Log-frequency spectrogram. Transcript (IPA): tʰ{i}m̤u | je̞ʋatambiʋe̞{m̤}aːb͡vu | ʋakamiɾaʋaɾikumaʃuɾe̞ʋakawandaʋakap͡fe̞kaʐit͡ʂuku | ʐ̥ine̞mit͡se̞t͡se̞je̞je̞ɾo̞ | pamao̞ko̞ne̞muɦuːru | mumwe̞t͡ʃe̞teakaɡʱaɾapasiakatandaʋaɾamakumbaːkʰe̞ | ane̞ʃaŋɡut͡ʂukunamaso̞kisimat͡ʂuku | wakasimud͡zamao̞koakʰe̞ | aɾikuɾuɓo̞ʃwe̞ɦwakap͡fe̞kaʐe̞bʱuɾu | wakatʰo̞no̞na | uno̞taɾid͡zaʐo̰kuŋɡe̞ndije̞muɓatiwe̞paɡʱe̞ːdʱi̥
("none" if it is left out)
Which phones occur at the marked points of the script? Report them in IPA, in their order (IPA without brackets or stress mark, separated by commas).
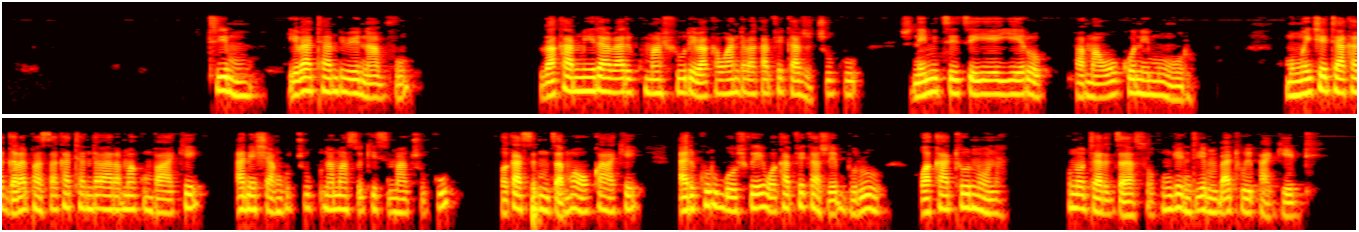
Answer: i, n̤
